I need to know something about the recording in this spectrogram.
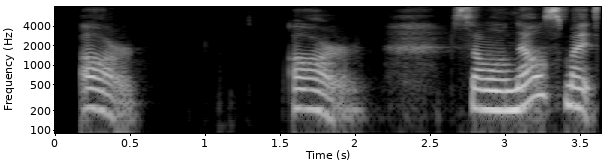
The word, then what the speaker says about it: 二: relatively easy to pronounce Everyone says 二 (èr) a little differently depending on where they're from I say it like the English letter R but with relaxed lips 二 (èr, two).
